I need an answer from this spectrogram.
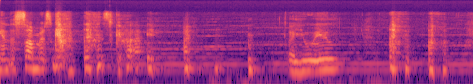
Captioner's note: coughing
